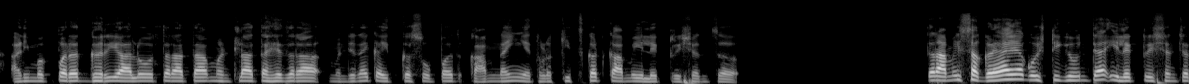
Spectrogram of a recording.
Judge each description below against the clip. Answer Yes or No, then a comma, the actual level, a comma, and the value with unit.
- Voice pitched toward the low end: No, medium, 160 Hz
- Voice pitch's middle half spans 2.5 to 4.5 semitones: Yes, average, 2.8 semitones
